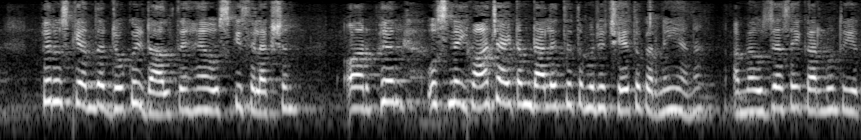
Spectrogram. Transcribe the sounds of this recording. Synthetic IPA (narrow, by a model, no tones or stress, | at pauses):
pʰɪɾʊskeɐ̃nd̪əɾd͡ʒoːkʊt͡ʃʰɖaːlt̪eɦɛ̃ʊskisɪleːkʃən | ɔːɾpʰɪɾʊsnẽpãːt͡ʃaːɪʈəmɖaːlet̪et̪omʊd͡ʒʱet͡ʃʰeːt̪okɐɾnĩɦɛːnaːɐbmɛ̃ːʊsd͡ʒɛːsaɦikɐɾlũːt̪oje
